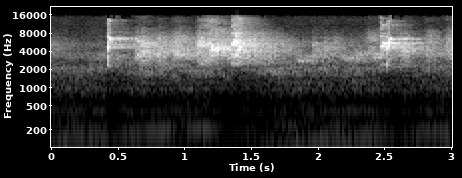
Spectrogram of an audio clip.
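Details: Lovebirds, affectionate small parrots, give harsh, high squawking calls, a sharp click opening and closing a continuous shrill chatter.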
